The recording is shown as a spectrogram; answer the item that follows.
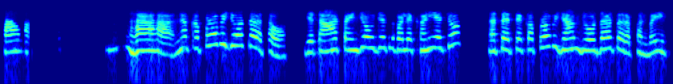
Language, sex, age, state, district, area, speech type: Sindhi, female, 45-60, Gujarat, Surat, urban, conversation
